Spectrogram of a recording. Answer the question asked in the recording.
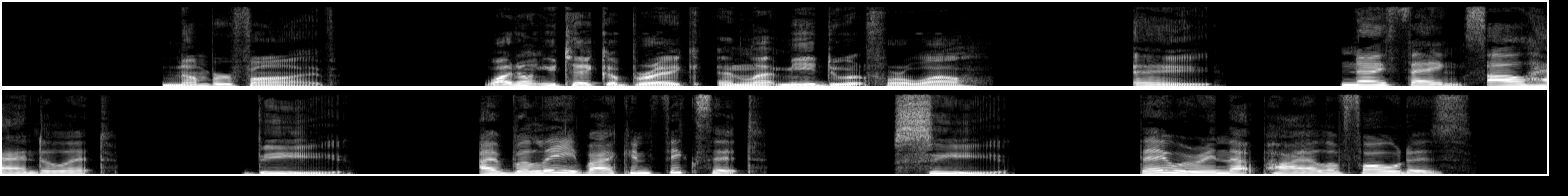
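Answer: A: No thanks, I'll handle it.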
